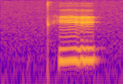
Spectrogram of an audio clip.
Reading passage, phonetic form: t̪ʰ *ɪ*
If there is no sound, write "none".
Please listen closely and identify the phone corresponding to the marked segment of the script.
ɪ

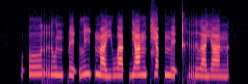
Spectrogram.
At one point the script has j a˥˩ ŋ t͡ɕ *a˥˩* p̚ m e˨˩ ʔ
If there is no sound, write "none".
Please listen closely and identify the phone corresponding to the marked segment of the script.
a˥˩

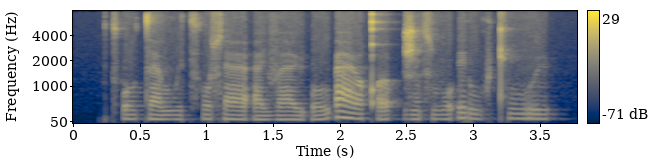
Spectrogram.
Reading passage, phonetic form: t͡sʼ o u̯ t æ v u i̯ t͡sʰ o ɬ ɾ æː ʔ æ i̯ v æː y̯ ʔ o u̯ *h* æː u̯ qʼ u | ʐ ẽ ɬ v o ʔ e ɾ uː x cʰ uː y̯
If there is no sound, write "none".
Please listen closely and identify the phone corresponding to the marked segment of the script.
ʔ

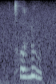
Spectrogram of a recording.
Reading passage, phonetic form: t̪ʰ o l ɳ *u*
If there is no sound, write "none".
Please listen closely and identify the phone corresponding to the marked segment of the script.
u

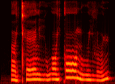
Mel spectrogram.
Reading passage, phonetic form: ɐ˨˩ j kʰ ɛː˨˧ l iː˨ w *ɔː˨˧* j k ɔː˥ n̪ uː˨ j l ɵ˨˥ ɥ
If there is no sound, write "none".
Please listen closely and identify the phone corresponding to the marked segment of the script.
ɔː˧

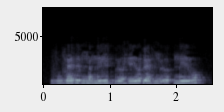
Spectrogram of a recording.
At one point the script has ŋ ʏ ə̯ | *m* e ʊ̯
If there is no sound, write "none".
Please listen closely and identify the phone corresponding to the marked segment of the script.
m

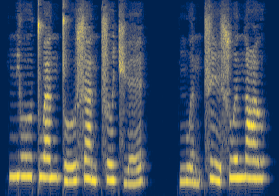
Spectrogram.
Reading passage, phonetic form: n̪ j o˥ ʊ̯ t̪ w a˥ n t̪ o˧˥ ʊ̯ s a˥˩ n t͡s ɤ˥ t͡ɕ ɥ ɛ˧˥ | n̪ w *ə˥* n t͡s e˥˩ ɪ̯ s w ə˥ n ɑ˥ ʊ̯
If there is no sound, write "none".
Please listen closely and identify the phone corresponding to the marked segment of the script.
ə̰˨˩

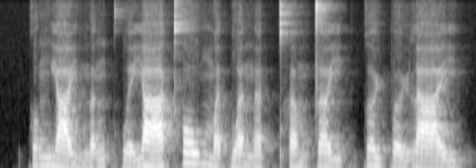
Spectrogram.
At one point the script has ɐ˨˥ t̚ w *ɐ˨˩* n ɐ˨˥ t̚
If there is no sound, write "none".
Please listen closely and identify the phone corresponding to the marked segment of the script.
ɐ˨˩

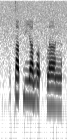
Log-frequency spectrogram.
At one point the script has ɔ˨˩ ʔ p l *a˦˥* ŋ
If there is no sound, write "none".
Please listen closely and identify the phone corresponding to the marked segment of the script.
a˧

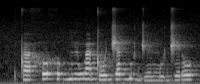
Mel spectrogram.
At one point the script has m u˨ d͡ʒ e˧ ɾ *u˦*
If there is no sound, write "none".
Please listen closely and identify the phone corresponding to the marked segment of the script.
o˦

